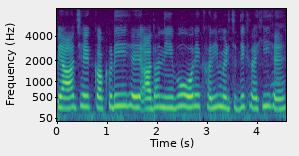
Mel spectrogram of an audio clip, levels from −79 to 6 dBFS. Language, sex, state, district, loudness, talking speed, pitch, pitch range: Hindi, female, Maharashtra, Mumbai Suburban, -15 LUFS, 155 wpm, 265 Hz, 245-275 Hz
